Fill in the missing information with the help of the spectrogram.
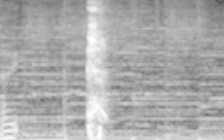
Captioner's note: cough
